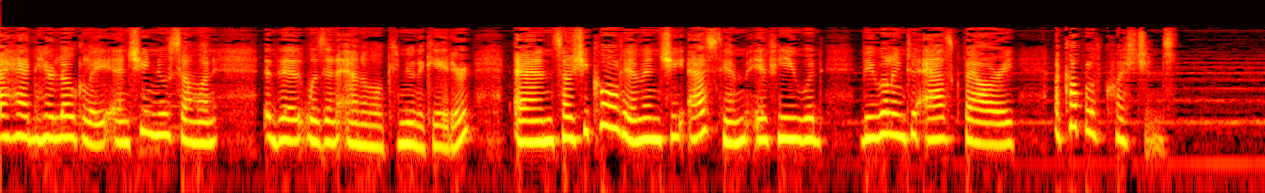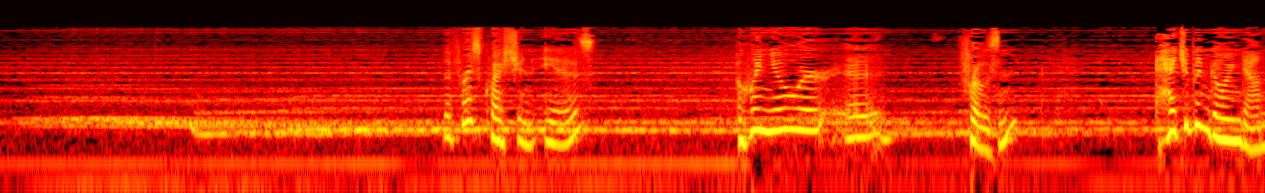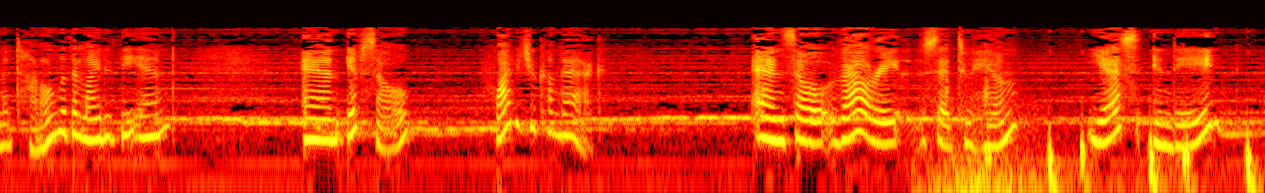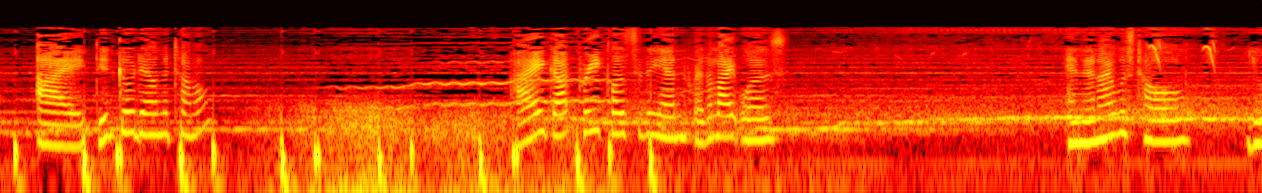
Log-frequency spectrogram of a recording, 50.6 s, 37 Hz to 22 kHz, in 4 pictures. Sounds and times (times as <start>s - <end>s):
Speech: 0.0s - 11.8s, 17.1s - 18.6s, 20.0s - 21.6s, 24.2s - 27.0s, 28.4s - 29.4s, 30.3s - 31.3s, 32.8s - 35.5s, 36.2s - 37.5s, 38.3s - 40.1s, 43.1s - 45.8s, 48.6s - 50.5s
Music: 0.0s - 50.5s
Bird: 49.3s - 50.5s.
